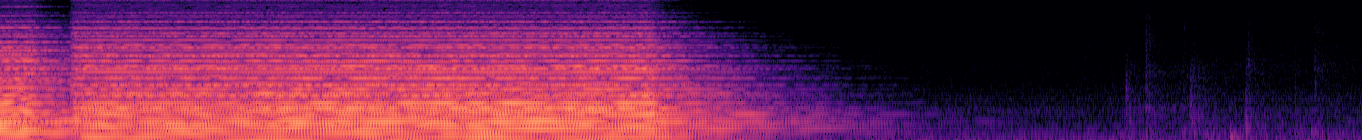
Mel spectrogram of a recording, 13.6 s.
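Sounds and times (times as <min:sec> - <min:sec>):
processional music: 0:00.0 - 0:08.7.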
